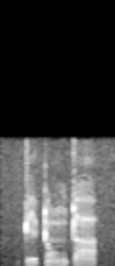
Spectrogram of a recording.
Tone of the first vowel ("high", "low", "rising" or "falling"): rising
